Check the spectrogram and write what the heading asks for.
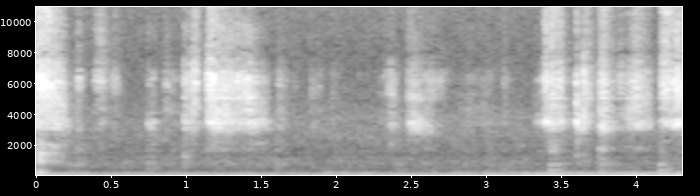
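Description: Near silence: room tone with faint scratching and rubbing from hands handling an aluminium beer can, a soft scratchy patch about a second in and a few light ticks near the end.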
